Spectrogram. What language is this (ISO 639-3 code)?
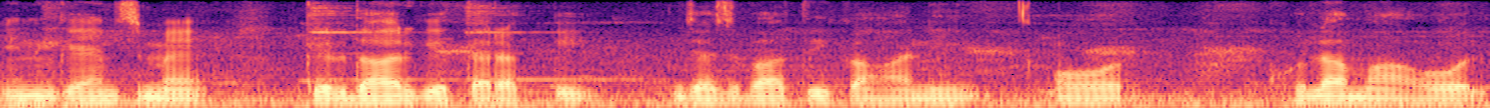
urd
